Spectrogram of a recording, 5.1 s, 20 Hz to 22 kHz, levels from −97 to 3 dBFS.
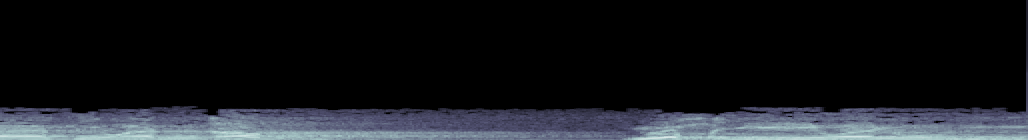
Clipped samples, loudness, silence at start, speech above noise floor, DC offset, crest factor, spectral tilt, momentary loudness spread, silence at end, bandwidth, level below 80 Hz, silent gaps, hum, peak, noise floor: under 0.1%; -18 LUFS; 0 s; 26 dB; under 0.1%; 14 dB; -11 dB/octave; 17 LU; 0 s; 5.2 kHz; -50 dBFS; none; none; -6 dBFS; -44 dBFS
